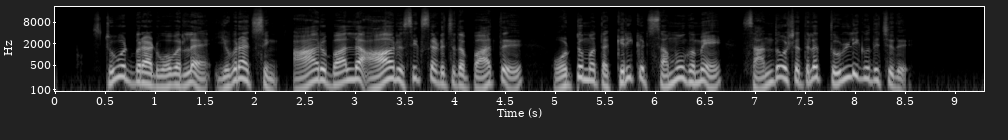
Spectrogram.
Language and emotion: Tamil, happy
